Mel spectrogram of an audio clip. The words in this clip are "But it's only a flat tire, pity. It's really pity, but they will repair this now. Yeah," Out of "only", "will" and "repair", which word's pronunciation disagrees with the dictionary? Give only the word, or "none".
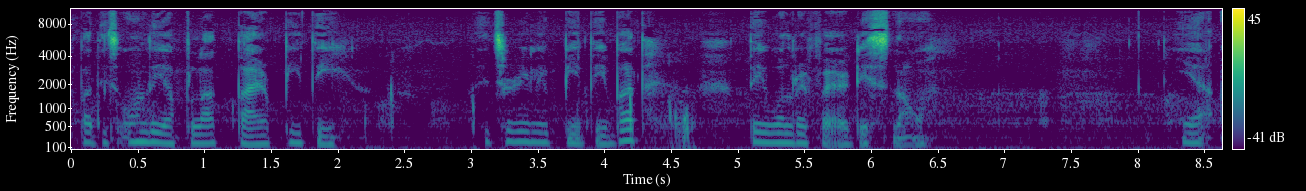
repair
